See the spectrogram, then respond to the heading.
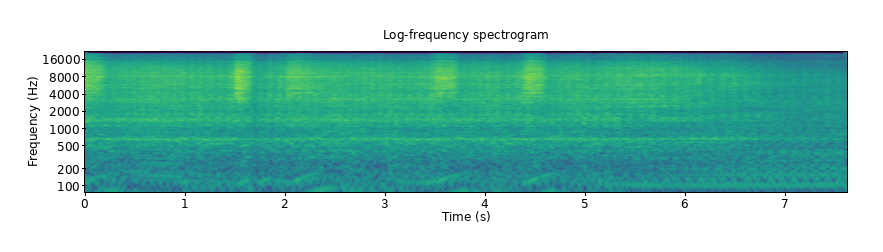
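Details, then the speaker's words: Abandoned 1955 GMC truck with 350 and Hydra-Matic, first run in over 30 years, good oil pressure, brakes not working: deep, steady rumble at a light rev, even firing with no knocks or misses; a little smoky but runs good. "she is a she's a little smoky a little smoky but uh this is the most this thing is run in guaranteed 30 years so she runs good"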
